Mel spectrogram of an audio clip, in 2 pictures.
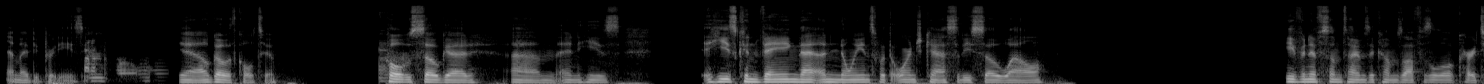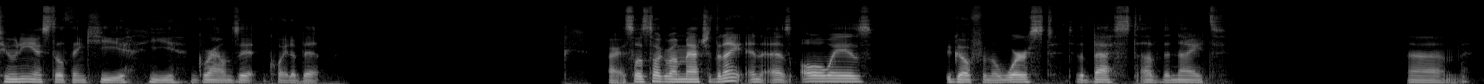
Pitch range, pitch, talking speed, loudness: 100-115 Hz, 105 Hz, 145 wpm, -29 LUFS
